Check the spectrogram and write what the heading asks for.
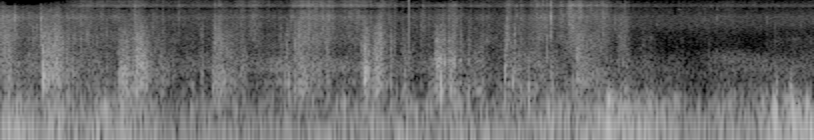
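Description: Wind rumbling on the microphone over a string of short, irregular rustles or breaths about two a second, which thin out after about six seconds.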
